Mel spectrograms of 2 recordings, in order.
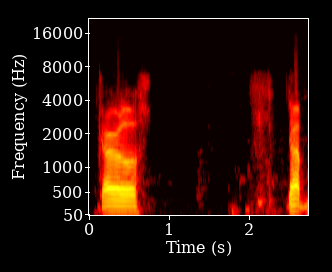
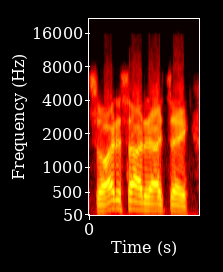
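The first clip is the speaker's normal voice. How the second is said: ordinary talk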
